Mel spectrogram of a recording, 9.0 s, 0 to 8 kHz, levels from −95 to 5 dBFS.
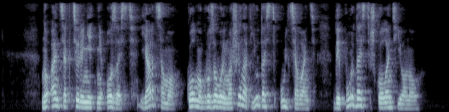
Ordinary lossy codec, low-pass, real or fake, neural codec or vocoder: MP3, 48 kbps; 7.2 kHz; real; none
